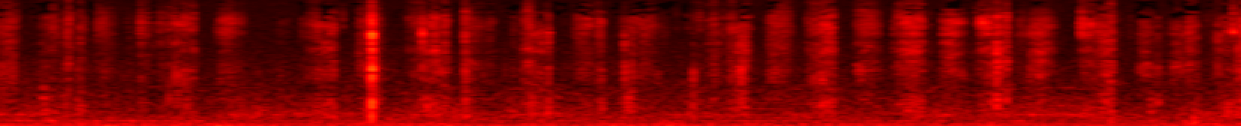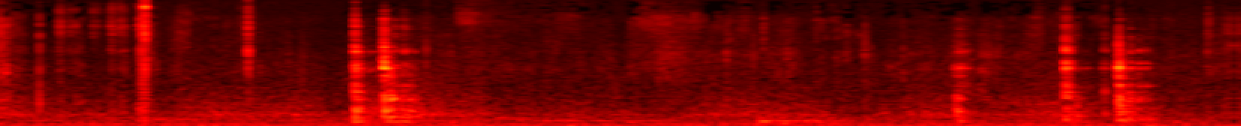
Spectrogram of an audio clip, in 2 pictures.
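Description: Scissors snipping through a thick stack of folded paper, a run of short cuts trimming off the excess edge. The cuts come densest in the first half and grow sparser after that, with light paper rustling.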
